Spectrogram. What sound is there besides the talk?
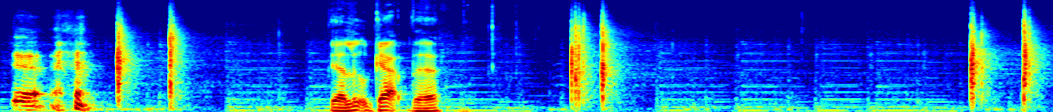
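hand claps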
